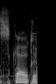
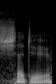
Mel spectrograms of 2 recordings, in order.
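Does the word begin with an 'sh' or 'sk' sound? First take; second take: sk; sh. First: The word begins with an sk sound. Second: The word begins with an sh sound. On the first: The speaker calls it wrong. "not Skadoo" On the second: The speaker calls it right. "It's Shadu"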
